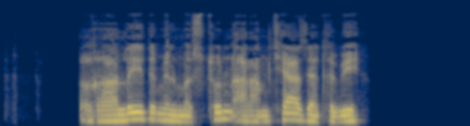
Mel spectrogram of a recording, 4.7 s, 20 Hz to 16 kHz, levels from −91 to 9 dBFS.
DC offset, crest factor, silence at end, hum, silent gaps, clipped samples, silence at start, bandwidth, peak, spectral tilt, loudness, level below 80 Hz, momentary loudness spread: under 0.1%; 18 dB; 1.15 s; none; none; under 0.1%; 0.8 s; 11.5 kHz; 0 dBFS; -7 dB/octave; -16 LUFS; -58 dBFS; 8 LU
